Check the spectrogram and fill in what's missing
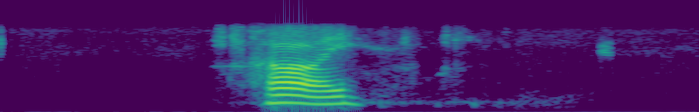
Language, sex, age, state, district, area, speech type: Santali, male, 30-45, Jharkhand, Seraikela Kharsawan, rural, conversation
